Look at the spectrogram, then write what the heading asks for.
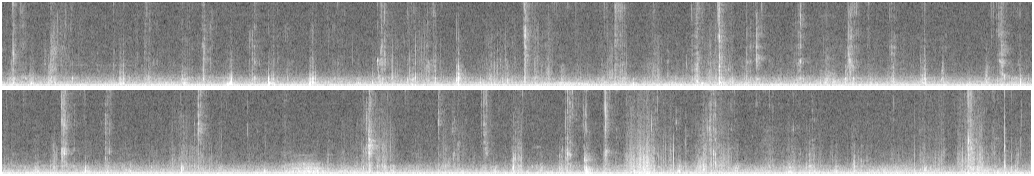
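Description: A person chewing and biting into fried chicken close to the microphone: wet mouth clicks and smacks with a few sharp crunches. A steady low hum runs underneath.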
